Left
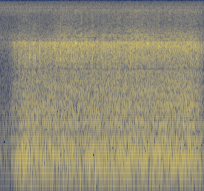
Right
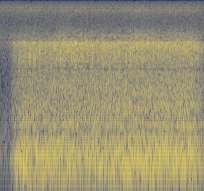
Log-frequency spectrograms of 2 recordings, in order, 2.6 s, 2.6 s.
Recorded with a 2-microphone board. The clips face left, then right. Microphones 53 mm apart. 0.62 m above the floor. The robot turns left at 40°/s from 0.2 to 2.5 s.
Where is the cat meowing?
No cat meowing in this recording.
